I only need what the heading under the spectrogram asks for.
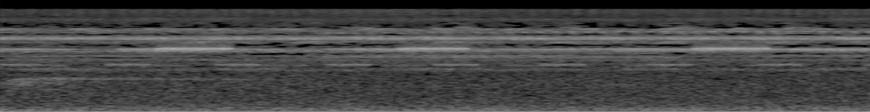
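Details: Several crickets trill together in a park at evening, continuous bright shrill tones with short chirp bursts repeating close to twice per second over a quiet low background.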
